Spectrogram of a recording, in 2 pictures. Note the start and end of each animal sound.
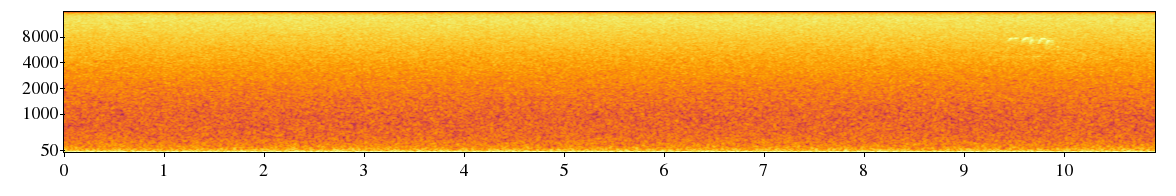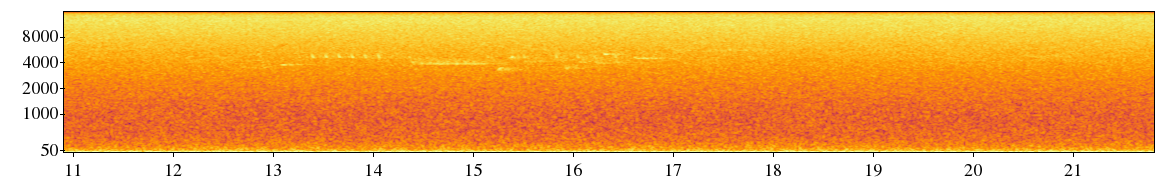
9.3s-10.0s: Black-capped Chickadee (Poecile atricapillus)
12.8s-17.2s: Winter Wren (Troglodytes hiemalis)

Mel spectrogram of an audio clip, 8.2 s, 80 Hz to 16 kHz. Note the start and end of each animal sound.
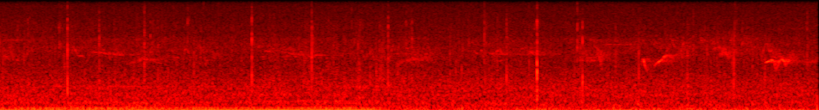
5.2s-8.2s: Scarlet Tanager (Piranga olivacea)

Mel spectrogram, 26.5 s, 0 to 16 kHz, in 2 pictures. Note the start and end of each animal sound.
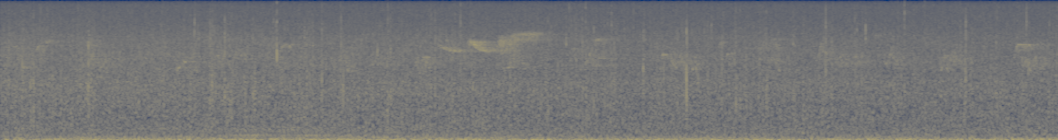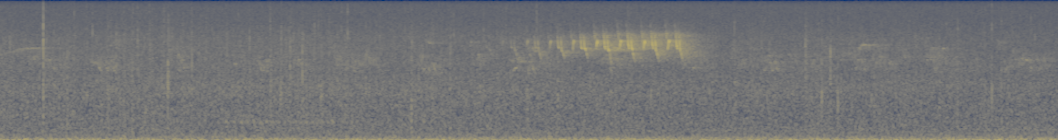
0.0s-26.5s: Red-eyed Vireo (Vireo olivaceus)
5.2s-7.1s: Black-throated Blue Warbler (Setophaga caerulescens)
12.6s-13.9s: Eastern Wood-Pewee (Contopus virens)
19.5s-22.1s: Ovenbird (Seiurus aurocapilla)

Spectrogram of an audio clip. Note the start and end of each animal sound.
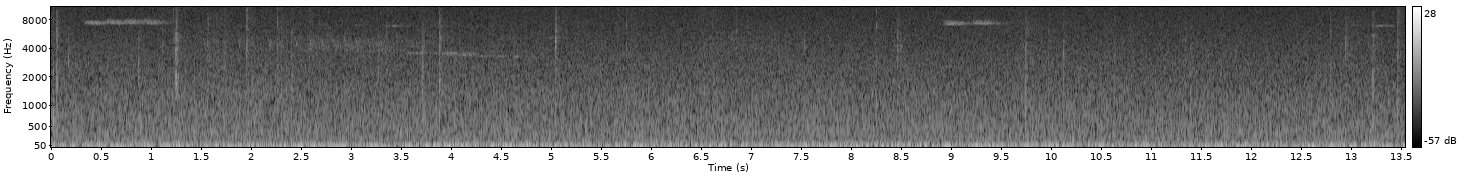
0.2s-1.3s: Golden-crowned Kinglet (Regulus satrapa)
1.6s-4.9s: Song Sparrow (Melospiza melodia)
8.7s-9.9s: Golden-crowned Kinglet (Regulus satrapa)

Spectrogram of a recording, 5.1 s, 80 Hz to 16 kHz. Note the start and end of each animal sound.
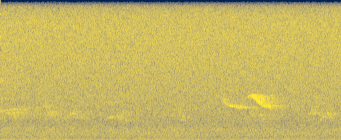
0.0s-0.6s: Eastern Wood-Pewee (Contopus virens)
0.0s-2.1s: Scarlet Tanager (Piranga olivacea)
0.0s-5.1s: Red-eyed Vireo (Vireo olivaceus)
3.1s-4.6s: Black-throated Blue Warbler (Setophaga caerulescens)

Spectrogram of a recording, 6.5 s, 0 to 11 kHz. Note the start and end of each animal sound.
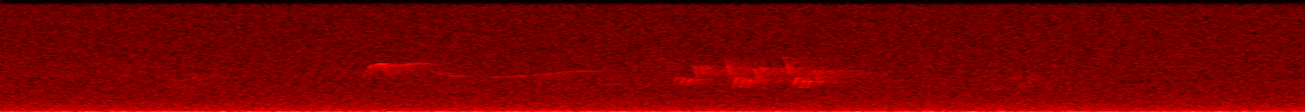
1.7s-3.2s: Eastern Wood-Pewee (Contopus virens)
3.2s-4.4s: Mourning Warbler (Geothlypis philadelphia)

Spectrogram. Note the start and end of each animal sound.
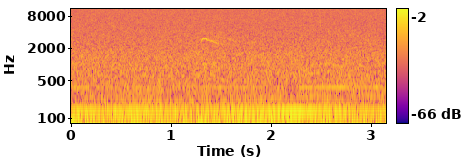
1.2s-1.6s: Yellow-bellied Sapsucker (Sphyrapicus varius)

